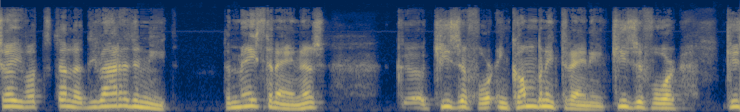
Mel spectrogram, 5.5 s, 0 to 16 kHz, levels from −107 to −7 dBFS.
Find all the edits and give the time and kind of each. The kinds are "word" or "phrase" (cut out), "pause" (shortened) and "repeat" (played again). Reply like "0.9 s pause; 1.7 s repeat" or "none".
2.0 s word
